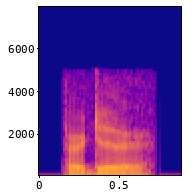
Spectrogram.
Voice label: "perdure", English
